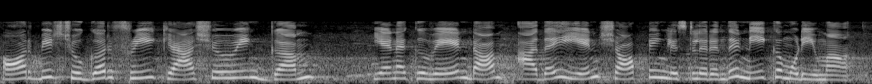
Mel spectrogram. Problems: constant background noise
